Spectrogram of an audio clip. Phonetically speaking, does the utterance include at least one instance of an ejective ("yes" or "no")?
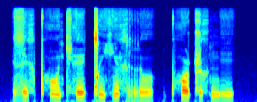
no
